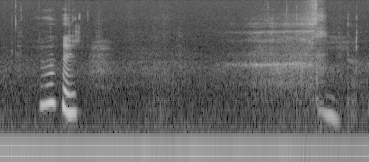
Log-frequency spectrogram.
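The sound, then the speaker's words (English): A person yawns audibly: a short voiced groan that rises and breaks off early on, then after a quiet stretch a second, softer yawn sliding downward, over a steady low hum. “Excuse all the yawning.”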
